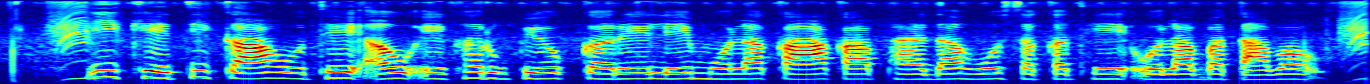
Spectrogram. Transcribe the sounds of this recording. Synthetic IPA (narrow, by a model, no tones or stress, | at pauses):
iːkʰeːt̪ikaɦoːt̪ɦeʔɐʋʔeːkʰəɾʊpjoːɡ̚kəɾelemoːlakaːkapʰaːjd̪aɦosəkət̪ɦeʔoːlabɐt̪aːʋao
